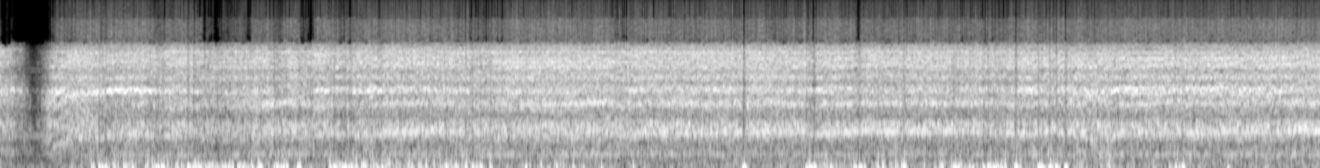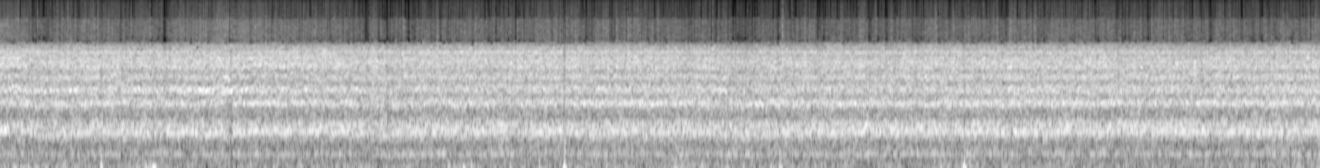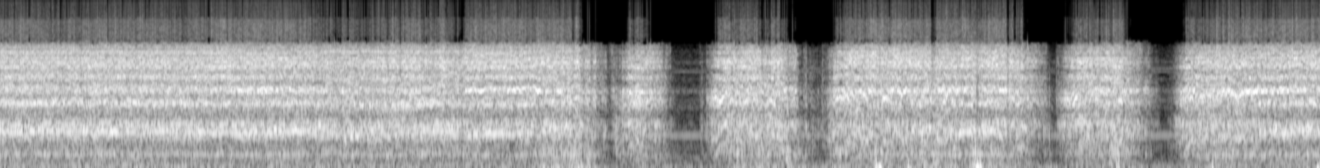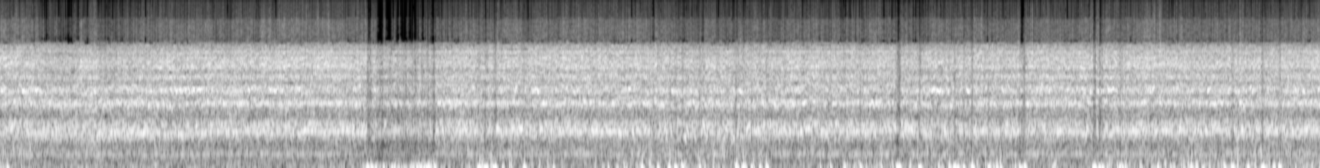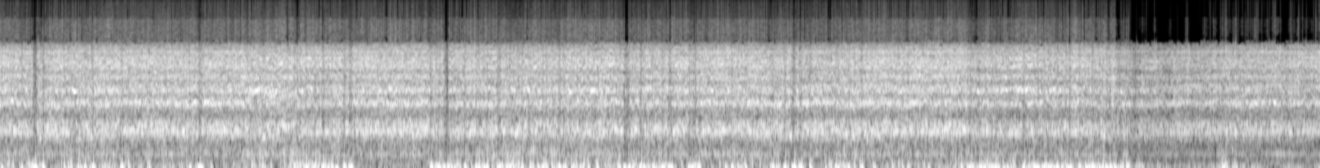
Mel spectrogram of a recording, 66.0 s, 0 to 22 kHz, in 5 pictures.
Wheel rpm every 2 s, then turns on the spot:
140, 210, 220, 220, 230, 210, 220, 220, 230, 230, 230, 230, 230, 230, 220, 210, 80, 130, 130, 160, 220, 230, 230, 230, 230, 230, 230, 240, 230, 230, 230, 230, 230.
none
